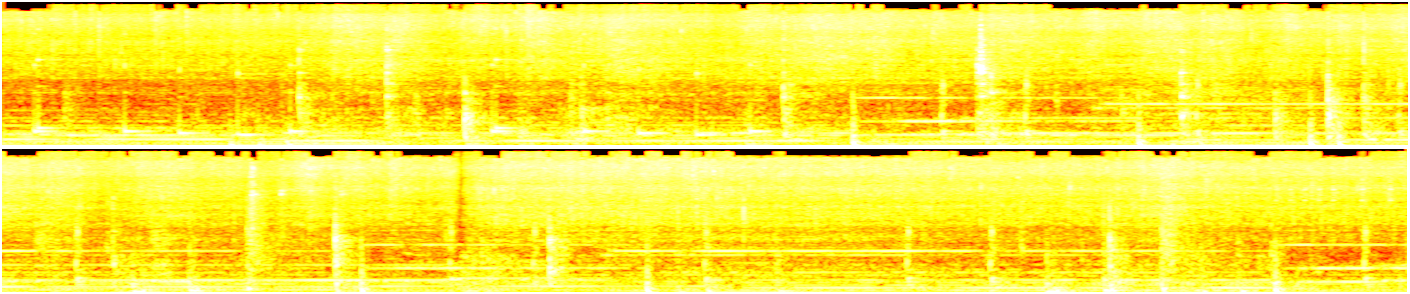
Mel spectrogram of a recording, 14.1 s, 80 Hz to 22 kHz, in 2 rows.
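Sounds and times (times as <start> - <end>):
background music: 0.0 - 14.0
food sizzling in a pan: 1.5 - 14.0.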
